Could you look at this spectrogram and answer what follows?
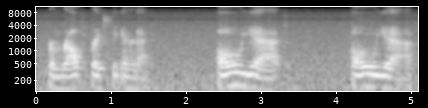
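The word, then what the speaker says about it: OYAHYTT: Ralph Breaks the Internet, Oh Yeah, I think that's how it's pronounced. It's spelled O-Y-A-H-Y-T-T, but like when I listened to the song, they were like, oh yeah, from Sorry to Bother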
